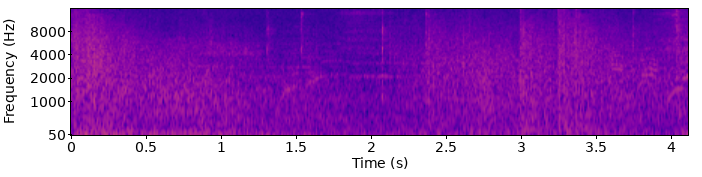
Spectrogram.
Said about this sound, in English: second Katyusha takes out the Pak 40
